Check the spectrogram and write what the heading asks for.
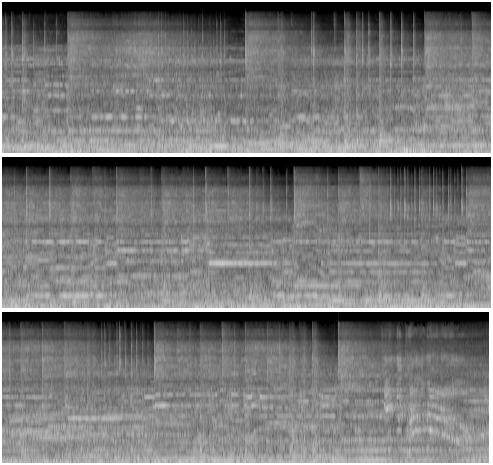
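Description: Progressive metal band playing live at full volume: drum kit, bass, electric guitar and keyboards, heard from within the audience.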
